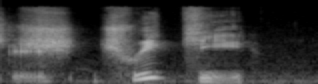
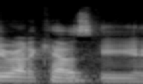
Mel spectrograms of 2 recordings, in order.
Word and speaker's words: Ratajkowski: How do you say her last name? – Ratajkowski. – I thought it was Treaky.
